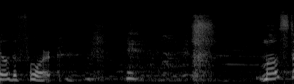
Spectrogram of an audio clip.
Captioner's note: audience laughing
